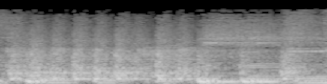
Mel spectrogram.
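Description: Live rock band playing, with the drum kit to the fore over electric guitar and bass. The low bass notes thin out for about the first second and come back.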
